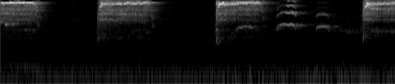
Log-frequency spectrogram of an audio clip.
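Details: A baby lorikeet being fed gives harsh, rasping begging screeches, each under half a second and repeated about once a second, with a few thin squeaky notes between them.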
